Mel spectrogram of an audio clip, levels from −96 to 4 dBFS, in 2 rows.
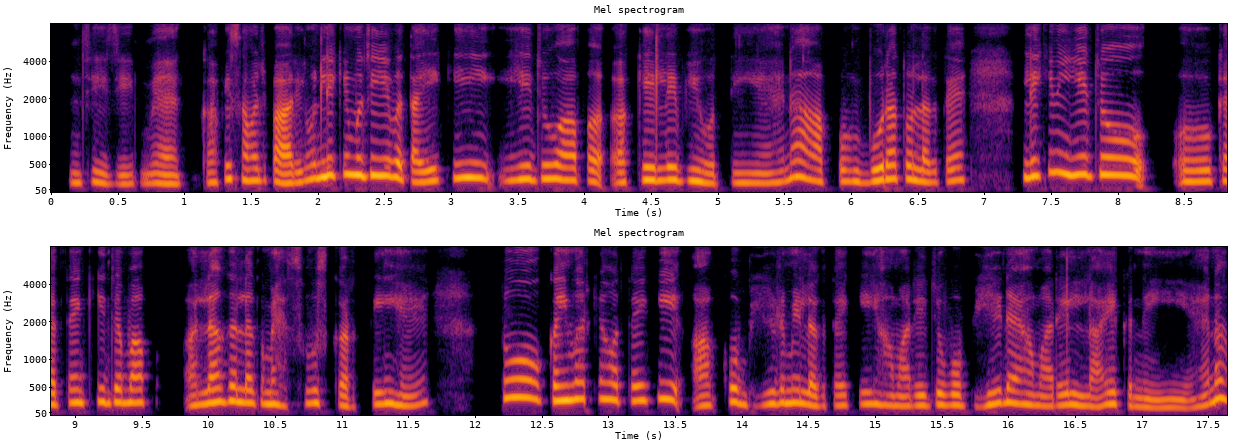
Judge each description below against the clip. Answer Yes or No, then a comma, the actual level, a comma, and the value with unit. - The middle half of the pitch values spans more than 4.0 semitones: Yes, average, 5.1 semitones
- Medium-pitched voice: No, high, 210 Hz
